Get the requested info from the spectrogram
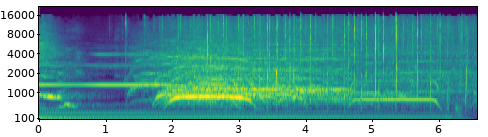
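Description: Rock band's last chord ringing out at the end of a song, a steady low drone after the drums stop. Crowd whoops and cheers over it about two seconds in and again near the end. The chord cuts off at the very end as clapping starts.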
